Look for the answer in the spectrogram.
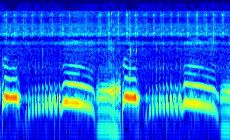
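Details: Local collared dove, called lively and used to coax mute doves into song, giving a loud clear note followed by a pulsed, trembling low coo and a drawn-out falling tone, twice over.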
